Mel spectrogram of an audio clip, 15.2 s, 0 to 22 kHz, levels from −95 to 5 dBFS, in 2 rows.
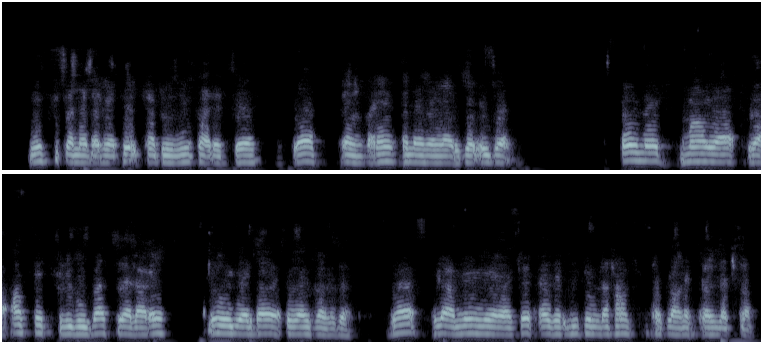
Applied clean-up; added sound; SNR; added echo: neural mask model Resemble Enhance denoiser.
